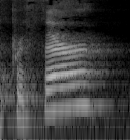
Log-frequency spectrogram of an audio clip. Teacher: the stress is on the end not at the beginning · So prefer, the stress is at the end.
